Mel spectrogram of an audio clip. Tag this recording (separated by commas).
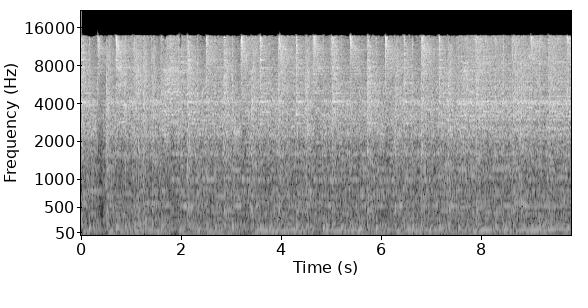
Music, Rhythm and blues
